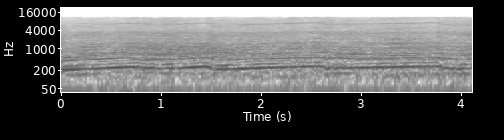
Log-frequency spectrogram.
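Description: A Ferrari and a Haas F1 race car in a racing video game give off a steady, droning engine whine that shifts pitch in small steps, continuous and fairly loud with no voices.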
